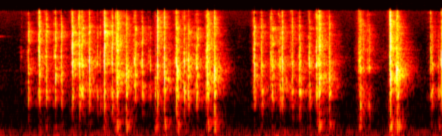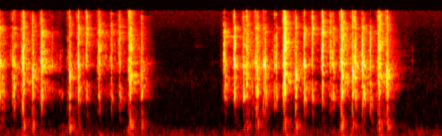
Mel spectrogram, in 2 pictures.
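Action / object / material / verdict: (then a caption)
tap / plastic computer keyboard / plastic / none. Fingertips of both hands type continuously on a full-size black plastic computer keyboard resting on a wooden desk. Rapid, bright plastic key clicks come in bursts separated by short pauses, with a few sharper, louder strikes standing out.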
